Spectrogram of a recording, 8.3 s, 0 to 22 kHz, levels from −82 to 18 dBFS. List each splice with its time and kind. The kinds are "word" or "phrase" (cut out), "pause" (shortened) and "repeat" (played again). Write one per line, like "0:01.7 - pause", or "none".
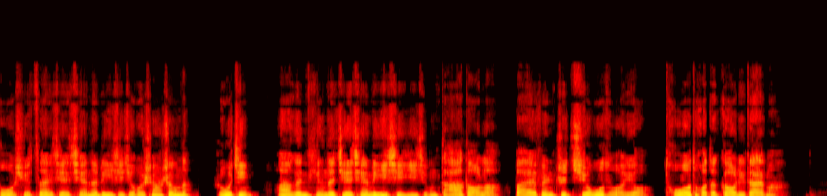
0:02.0 - pause
0:02.7 - pause
0:05.1 - pause
0:06.6 - pause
